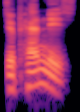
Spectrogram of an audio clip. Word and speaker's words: Japanese: Japanese, Japanese, không đọc là Japanese nhá. Japanese, Japanese, học từ Japan bé lại và knees kéo dài ra.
